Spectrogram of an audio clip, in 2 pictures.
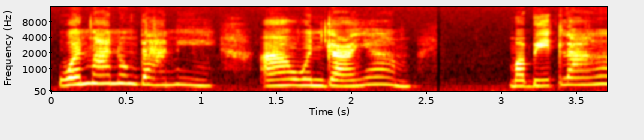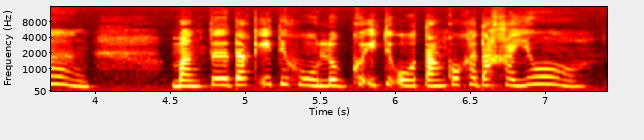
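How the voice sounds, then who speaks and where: A woman's voice: sits high, unhurried. A woman playing a grateful, honest village storekeeper, polite and cheerful in an Ilocano radio comedy drama.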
